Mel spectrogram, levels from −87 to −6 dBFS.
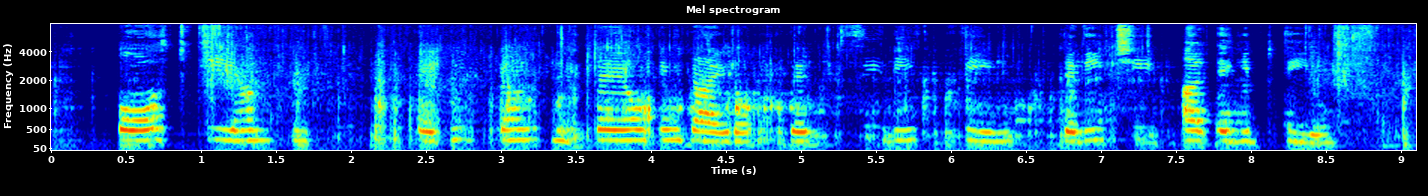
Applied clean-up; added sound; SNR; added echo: neural mask model RNNoise.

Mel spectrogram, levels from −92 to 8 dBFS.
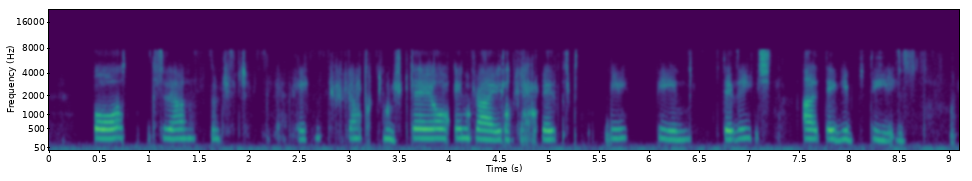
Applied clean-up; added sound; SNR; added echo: neural diffusion model UNIVERSE++.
